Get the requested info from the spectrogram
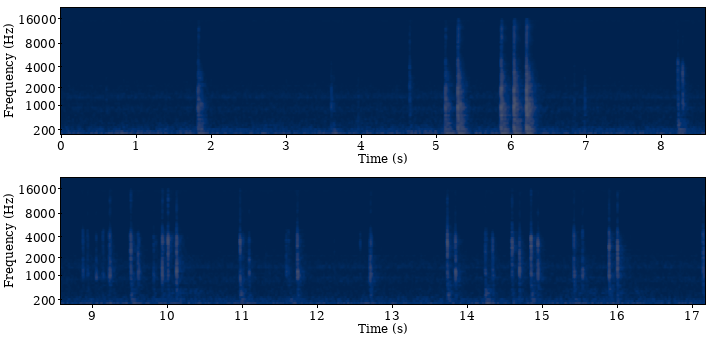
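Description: Faint typing on a computer keyboard. There are scattered key presses and a few louder clicks about five and six seconds in, then a quicker run of keystrokes in the second half as a web address is typed.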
